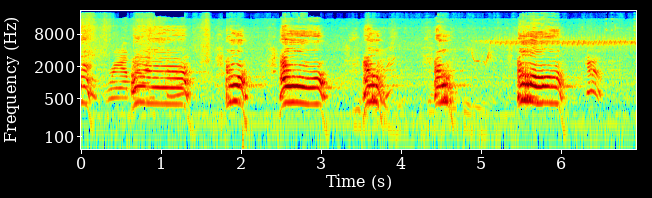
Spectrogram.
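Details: Beagle howling during a game of fetch, July 2020. Series of drawn-out, wavering howls and yelps, about six bursts in seven seconds, each rising then falling, with a faint whistle-like tone near the end.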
